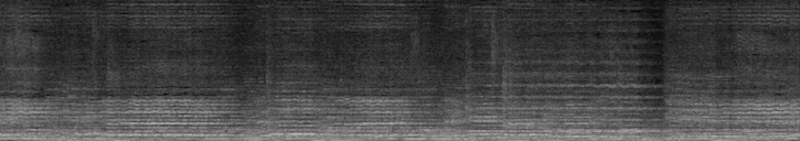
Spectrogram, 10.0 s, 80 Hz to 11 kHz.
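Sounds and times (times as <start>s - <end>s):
choir singing sacred music: 0.0s - 10.0s
low string ensemble: 0.0s - 10.0s.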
